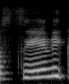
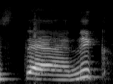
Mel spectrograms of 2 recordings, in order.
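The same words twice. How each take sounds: First: सैनिक with an e, 'se-nik'; mispronounced सैनिक. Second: सैनिक as a slow 'saai-nik'; slow सैनिक with a wide first vowel; ai sound. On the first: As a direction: say सैनिक wrongly as 'say-nik'. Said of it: "सैनिक नहीं". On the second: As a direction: draw out the ai in सैनिक. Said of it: "आई आएगा". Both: Shown as a demonstration.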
